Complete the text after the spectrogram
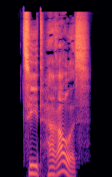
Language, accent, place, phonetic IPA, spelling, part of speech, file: German, Germany, Berlin, [ˌt͡siːt hɛˈʁaʊ̯s], zieht heraus, verb, De-zieht heraus.ogg
- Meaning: inflection of herausziehen: 1. third-person singular present 2. second-person plural present 3. plural imperative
